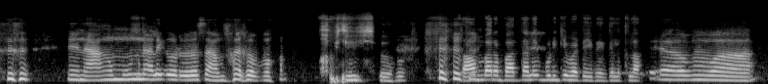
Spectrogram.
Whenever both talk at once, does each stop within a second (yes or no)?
yes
